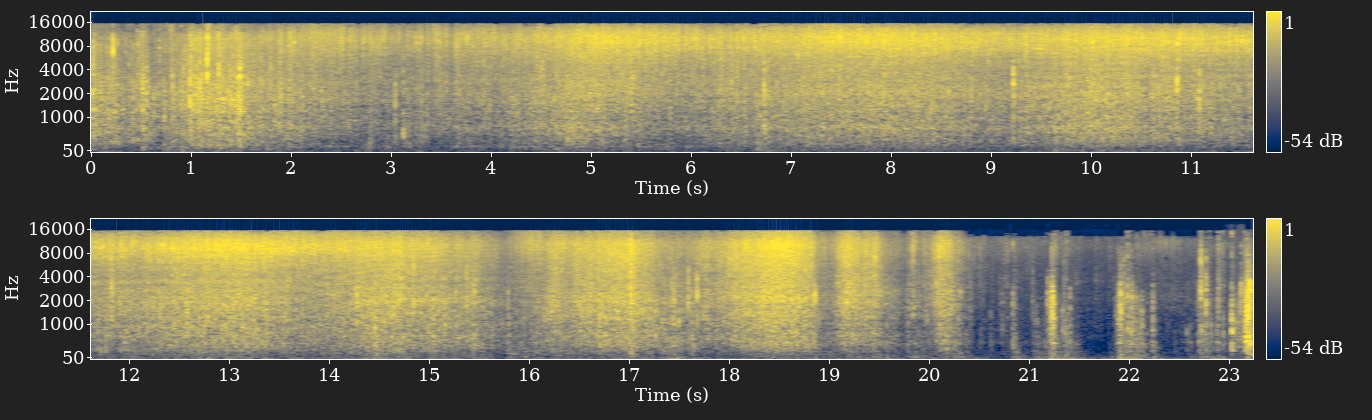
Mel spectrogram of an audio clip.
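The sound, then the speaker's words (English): Dry dog kibble pours steadily into a can about two feet tall, filling it to the brim before feeding the dog, a dense continuous rattling hiss that runs for about twenty seconds before thinning into a few scattered clatters at the end. No one speaks. “Pouring, it's right up to the brim with kibble.”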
